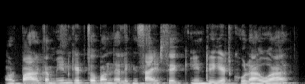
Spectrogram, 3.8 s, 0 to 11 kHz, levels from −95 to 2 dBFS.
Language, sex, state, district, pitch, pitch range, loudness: Hindi, male, Bihar, Patna, 150 Hz, 140-160 Hz, -17 LUFS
